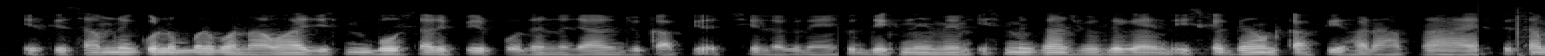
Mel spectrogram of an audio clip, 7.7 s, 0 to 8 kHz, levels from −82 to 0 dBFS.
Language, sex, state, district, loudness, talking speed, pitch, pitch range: Hindi, female, Bihar, Araria, -27 LUFS, 250 wpm, 100 Hz, 95-105 Hz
